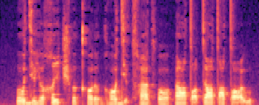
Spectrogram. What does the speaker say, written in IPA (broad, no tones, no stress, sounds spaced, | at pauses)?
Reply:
o dʲ ɔ j ɯ χ i t͡ʃʰ ɤ kʰ ɔ ɾ ɤ ɡʱ ɔ dʲ ɔ̰ t͡sʰ a t͡sʼ ɔ | a tˤ ṵ t ɯ tˤ ɯ tˤ ṵ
